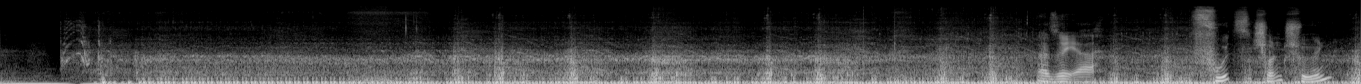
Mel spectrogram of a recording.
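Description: A motorcycle engine roars steadily while riding.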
